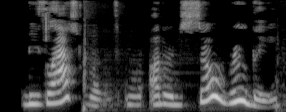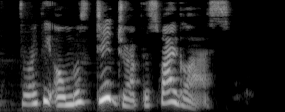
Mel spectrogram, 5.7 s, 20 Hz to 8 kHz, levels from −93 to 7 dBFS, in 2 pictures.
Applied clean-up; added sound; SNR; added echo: neural mask model DeepFilterNet 3.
